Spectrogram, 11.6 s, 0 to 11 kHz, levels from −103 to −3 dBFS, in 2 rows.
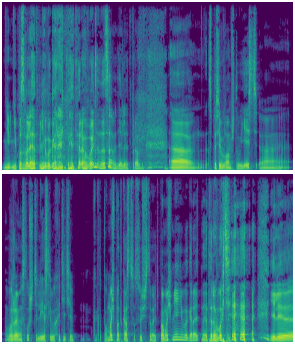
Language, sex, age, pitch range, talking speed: Russian, male, 20-39, 85-105 Hz, 185 wpm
